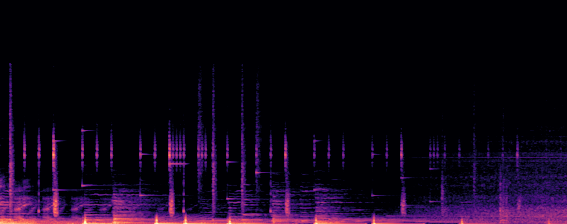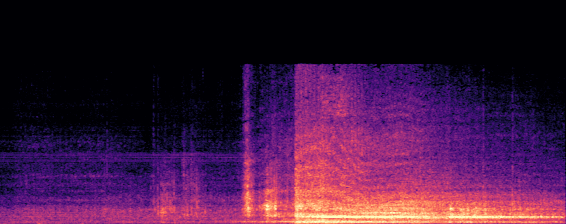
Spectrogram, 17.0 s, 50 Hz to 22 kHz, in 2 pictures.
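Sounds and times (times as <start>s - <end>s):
sports car engine revving: 7.0s - 17.0s
car accelerating away: 7.2s - 17.0s.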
